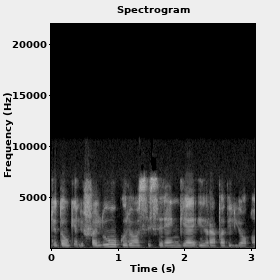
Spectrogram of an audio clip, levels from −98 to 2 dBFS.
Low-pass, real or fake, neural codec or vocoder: 10.8 kHz; real; none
